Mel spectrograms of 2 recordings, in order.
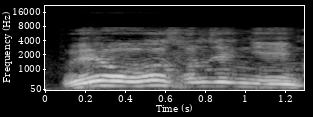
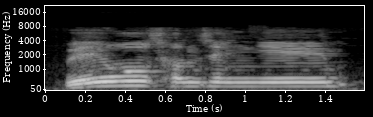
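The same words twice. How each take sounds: First: The tone sounds annoyed and complaining. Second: The tone sounds curious and inquiring. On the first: The speaker resents being bothered. "불만이 있어가지고 아 왜 도대체 나 귀찮게 부르는" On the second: The speaker wonders why they were called. "왜 내가 나를 부르는지 궁금해서 했단 말이야"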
